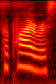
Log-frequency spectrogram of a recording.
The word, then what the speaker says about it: Papyrus: Is it Papyrus? Is that how you pronounce it? – Papyrus, that's it.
